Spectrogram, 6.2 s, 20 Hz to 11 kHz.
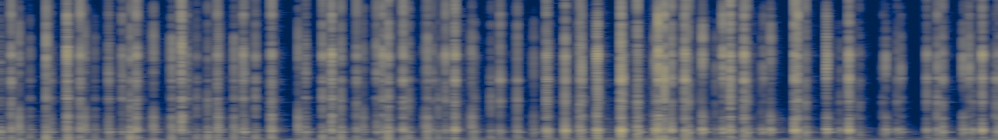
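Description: Long nails rapidly tap the glass sides of a medium glass candle jar filled with wax and topped with a metal lid. The taps come as quick, dry, bright clicks with a faint glassy ring near 830 Hz, each dying away almost at once in an uneven, continuous patter.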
